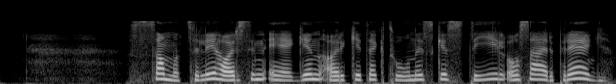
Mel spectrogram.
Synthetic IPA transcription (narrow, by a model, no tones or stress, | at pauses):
sɑmt̪ʰɪlɪhɑːɾsɪneːɡənɑ̰ɾkɪt̪ʰɛkt̪ʰuːnɪskəst̪iːlʔoːsæːɾpʰɾeːɡ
